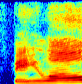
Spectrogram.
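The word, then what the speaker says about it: Be'lal: Balal? Who did I say? I don't know. Who did you Oh, say? I just pronounced it differently. Is it Bilal? Bilal, Bilal? yeah. Yeah, okay. Yeah. BE apostrophe LAL.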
